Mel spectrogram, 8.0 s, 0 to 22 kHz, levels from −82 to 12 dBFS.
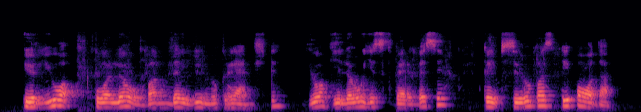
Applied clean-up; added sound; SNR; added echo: neural mask model DeepFilterNet 3.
